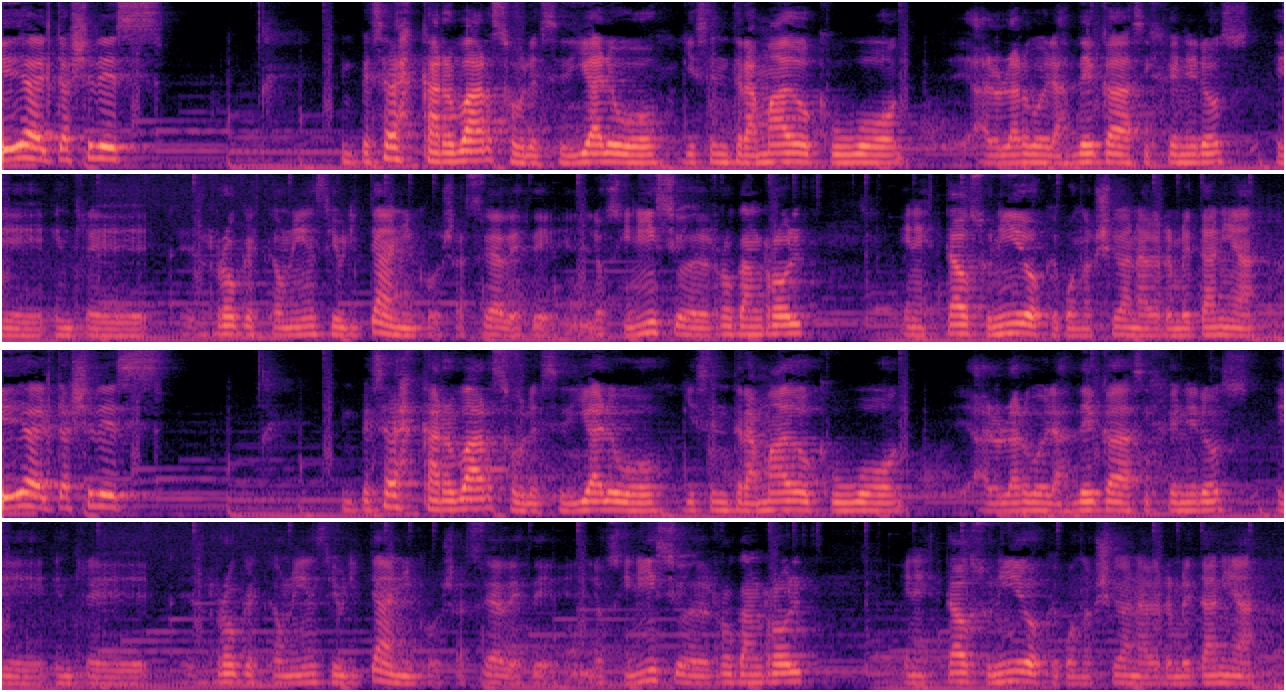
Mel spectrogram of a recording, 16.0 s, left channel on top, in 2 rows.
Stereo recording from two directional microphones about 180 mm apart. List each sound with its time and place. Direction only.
0.0 s speech: 20° left (ahead or behind)
2.2 s speech: 15° left (ahead or behind)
